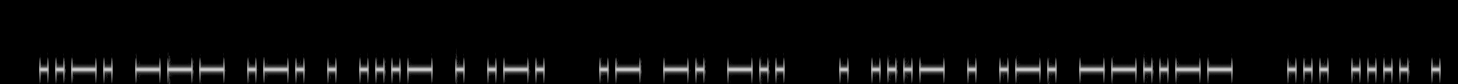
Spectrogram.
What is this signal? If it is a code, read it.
Morse code, heard as a keyed tone, about 16 wpm, 700 Hz. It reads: FOREVER AND EVER, SHE
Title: Sentences from Top 1600 Words 15wpm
